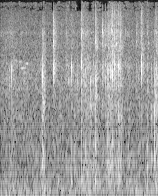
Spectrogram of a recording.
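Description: Faint crinkling and light irregular clicks of plastic model-kit sprues and their clear plastic packaging being handled.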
